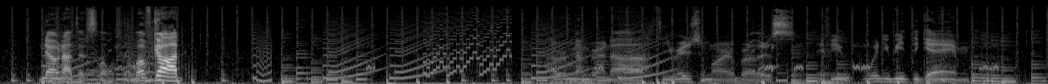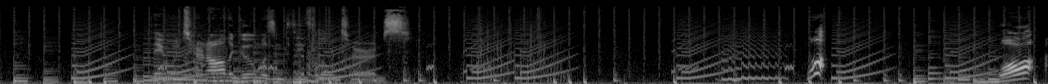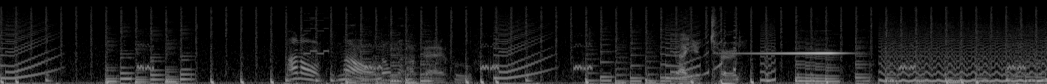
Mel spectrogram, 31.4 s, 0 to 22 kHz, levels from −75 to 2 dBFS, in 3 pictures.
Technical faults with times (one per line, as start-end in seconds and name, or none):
28.08-29.63 loudspeaker feedback squeal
